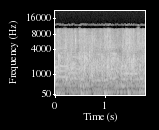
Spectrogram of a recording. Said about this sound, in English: Nobody go anywhere. Keep clapping. It's fun.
